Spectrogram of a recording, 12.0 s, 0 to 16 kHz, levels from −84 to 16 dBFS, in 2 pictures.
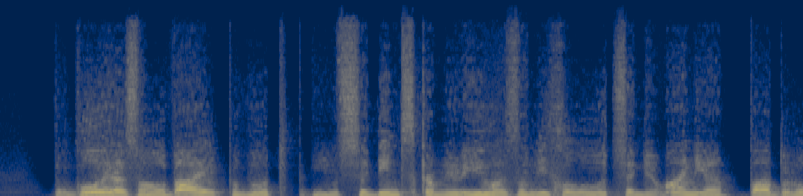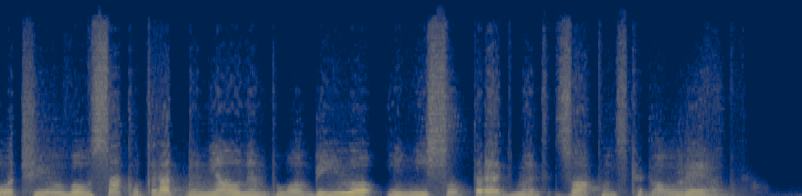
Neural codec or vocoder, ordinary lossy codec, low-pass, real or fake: codec, 44.1 kHz, 0.9 kbps, DAC; Opus, 64 kbps; 14.4 kHz; fake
